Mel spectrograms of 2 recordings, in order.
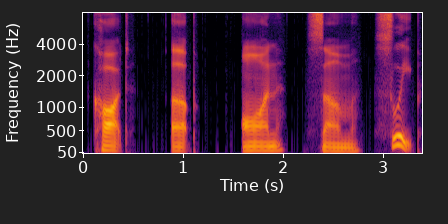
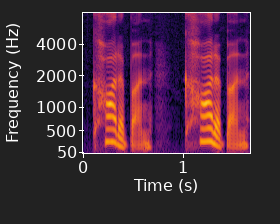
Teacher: The T at the end of caught connects directly to the U at the start of up. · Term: linking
